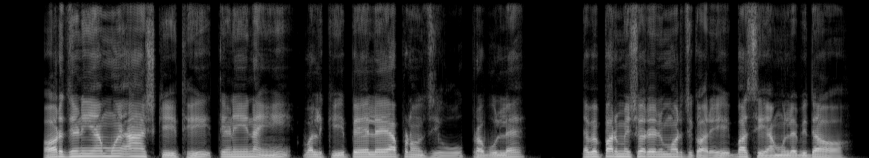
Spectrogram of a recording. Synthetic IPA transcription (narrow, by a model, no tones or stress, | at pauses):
ɔɾd͡zɪɽ̃iaːmuɛaːʃkiːt̪ʰit̪ɪɽ̃inãːĩbɐlkipɛːlɛaːpɽ̃ɔd͡zɪupɾɐbulɛ | t̪ɛːbɛpɐɾmeːʃwəɾaɾimɔɾd͡zkɔɾibaːsiaːmulɛbʱid̪aɔ̰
